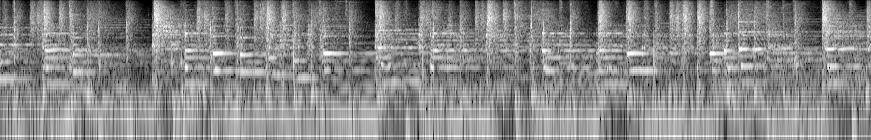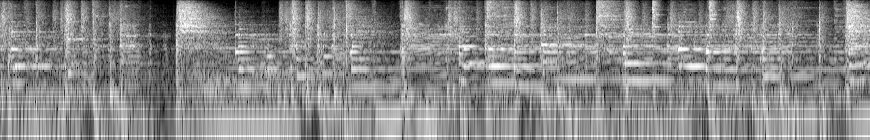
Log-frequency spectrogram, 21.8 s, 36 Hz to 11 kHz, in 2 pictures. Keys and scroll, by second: 7.8 space, 11.0 space, 11.6 alt+space.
